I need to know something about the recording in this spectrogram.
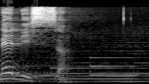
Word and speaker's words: hélice: Son hélice. Hélice, feminine noun beginning with a silent H.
